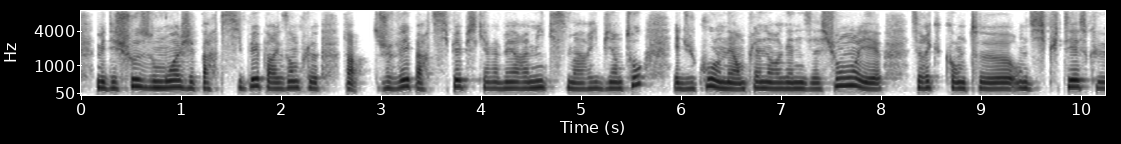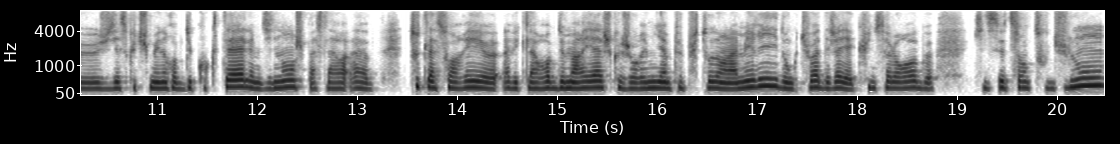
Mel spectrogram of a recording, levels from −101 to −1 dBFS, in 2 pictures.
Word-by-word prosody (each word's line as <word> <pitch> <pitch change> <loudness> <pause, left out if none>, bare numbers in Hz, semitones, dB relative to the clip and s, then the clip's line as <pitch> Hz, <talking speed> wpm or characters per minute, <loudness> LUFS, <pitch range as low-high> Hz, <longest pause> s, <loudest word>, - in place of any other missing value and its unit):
mais 180 -1 +4
des 170 +1 -2
choses 195 +2 +2
où - - +4
moi 190 +2 +5
j'ai 175 -2 -1
participé, 170 +5 -1
par 175 -7 -2
exemple, 180 +3 -1
heu 165 - 0 0.3
enfin, 155 - -1 0.2
je 170 0 -3
vais 195 +6 +4
participer 165 +3 -1
puisqu'il 205 -3 -9
y - - -2
a - - -5
ma 170 - -3
meilleure 170 +1 0
amie 180 +3 +2
qui 190 0 -15
se 185 - -7
marie 160 +1 -2
bientôt 170 - -1 0.3
et 160 - +1
du 160 +1 -4
coup 225 +7 +3
on 175 -4 +5
est 160 - +4
en 150 +1 +1
pleine 175 +2 0
organisation 165 +8 +2
et 165 -6 +4
heu, - - -6 0.3
c'est - - -4
vrai 180 +1 0
que 175 - -21
quand, 165 0 -2
heu, 160 0 +3
on 175 - -1
discutait 170 +5 -2
est-ce 205 0 +4
que 165 -3 -3
je 160 - -6
lui 155 - -8
dis: 170 - -3
«Est-ce 170 - -7
que - - -10
tu - - -5
mets 170 - +4
une 170 - +3
robe 170 -2 -4
de 175 - -5
cocktail?». 205 +3 +2
Elle 175 - +1
me - - -1
dit: 160 +2 -4
«Non, 195 +3 +3
je 200 - -6
passe 155 -4 -10
la 165 -1 -3
r - - -5
la 170 -2 -3 0.4
toute 225 -3 -4
la 190 -2 +3
soirée, 180 +1 +1
heu, 160 -2 +2
avec 170 0 -5
la 165 - +1
robe 170 +1 0
de 175 - +1
mariage 180 +2 +3
que 185 - -5
j'aurai 165 0 -1
mis 175 0 +3
un 170 - +4
peu 175 +2 -8
plus 165 - -11
tôt 180 - -2
dans 170 -2 +3
la 155 0 +4
mairie», 215 +5 +4
donc 165 -5 -1
tu 165 - -10
vois, 190 - +4
déjà, 175 0 -1
il 170 - +2
y - - +3
a 150 - 0
qu'1 175 +4 -9
seule 175 0 -3
robe 170 -2 -1 0.4
qui 175 - -10
se 180 +4 -1
tient 180 0 -3
tout 170 0 -13
du 165 +2 -9
long, 235 +4 +5
170 Hz, 285 wpm, -20 LUFS, 165-185 Hz, 0.4 s, moi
